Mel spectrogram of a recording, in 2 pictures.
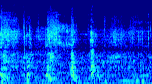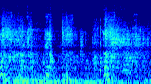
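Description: Explosions bang in a video game.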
